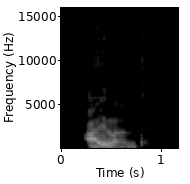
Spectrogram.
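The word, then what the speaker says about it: island: アイル、まあ、アイランド。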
